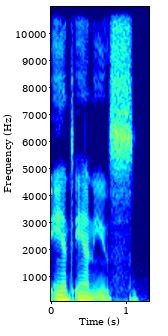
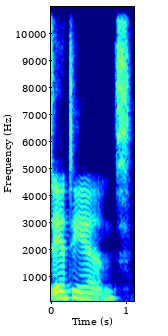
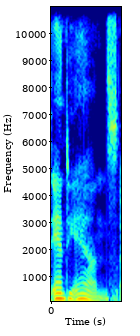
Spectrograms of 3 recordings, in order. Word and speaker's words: Auntie Anne's: Natalie's now saying that I say Aunt Annie's. And that it is. – Yeah, it's Auntie Anne's. – It's Auntie Anne's.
